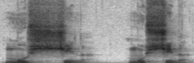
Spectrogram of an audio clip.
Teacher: this sh sound, мужчина, is a bit longer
